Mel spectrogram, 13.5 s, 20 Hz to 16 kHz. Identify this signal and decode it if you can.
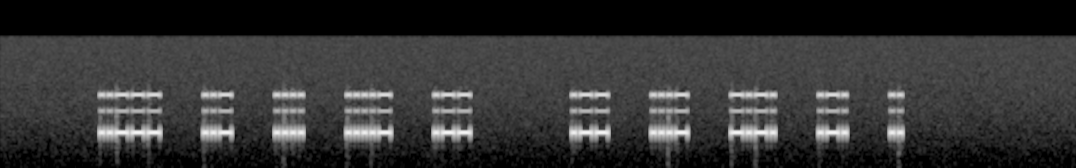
Morse code, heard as a keyed tone, machine-sent, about 24 wpm, spaced as for 12 wpm, 710 Hz. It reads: 2UH4W WVCRI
